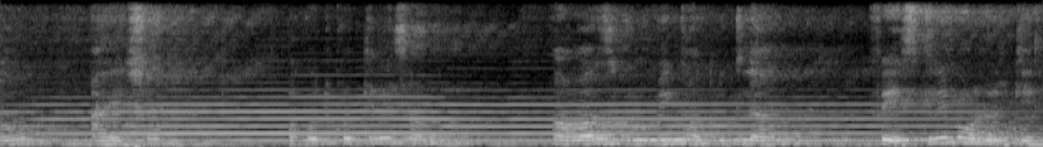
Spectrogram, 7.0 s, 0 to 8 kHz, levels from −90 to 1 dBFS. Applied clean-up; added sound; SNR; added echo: none; Wind instrument, woodwind instrument; 6 dB; reverberation time 2.9 s.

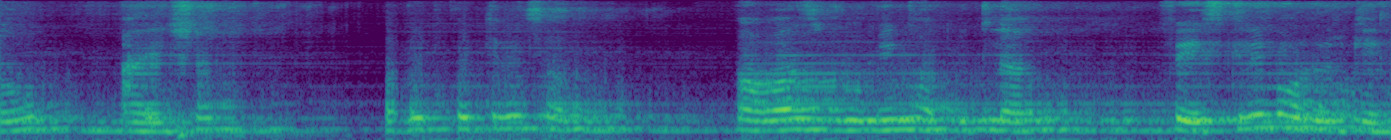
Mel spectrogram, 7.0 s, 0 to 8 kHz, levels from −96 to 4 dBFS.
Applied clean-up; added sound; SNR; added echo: neural separator model SepFormer DNS4.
